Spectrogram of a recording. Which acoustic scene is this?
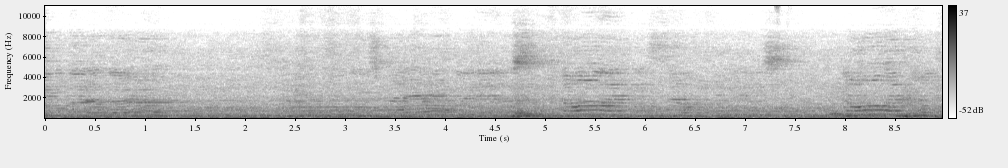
cafe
